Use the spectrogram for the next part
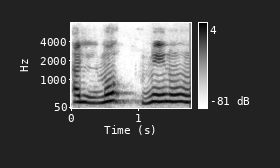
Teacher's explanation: افلحل حل مؤمنون، مؤ یہاں آگے حمزہ ہے، حمزہ جھٹکے ساکن ہے، جھٹکا دے کر پڑھیں گے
